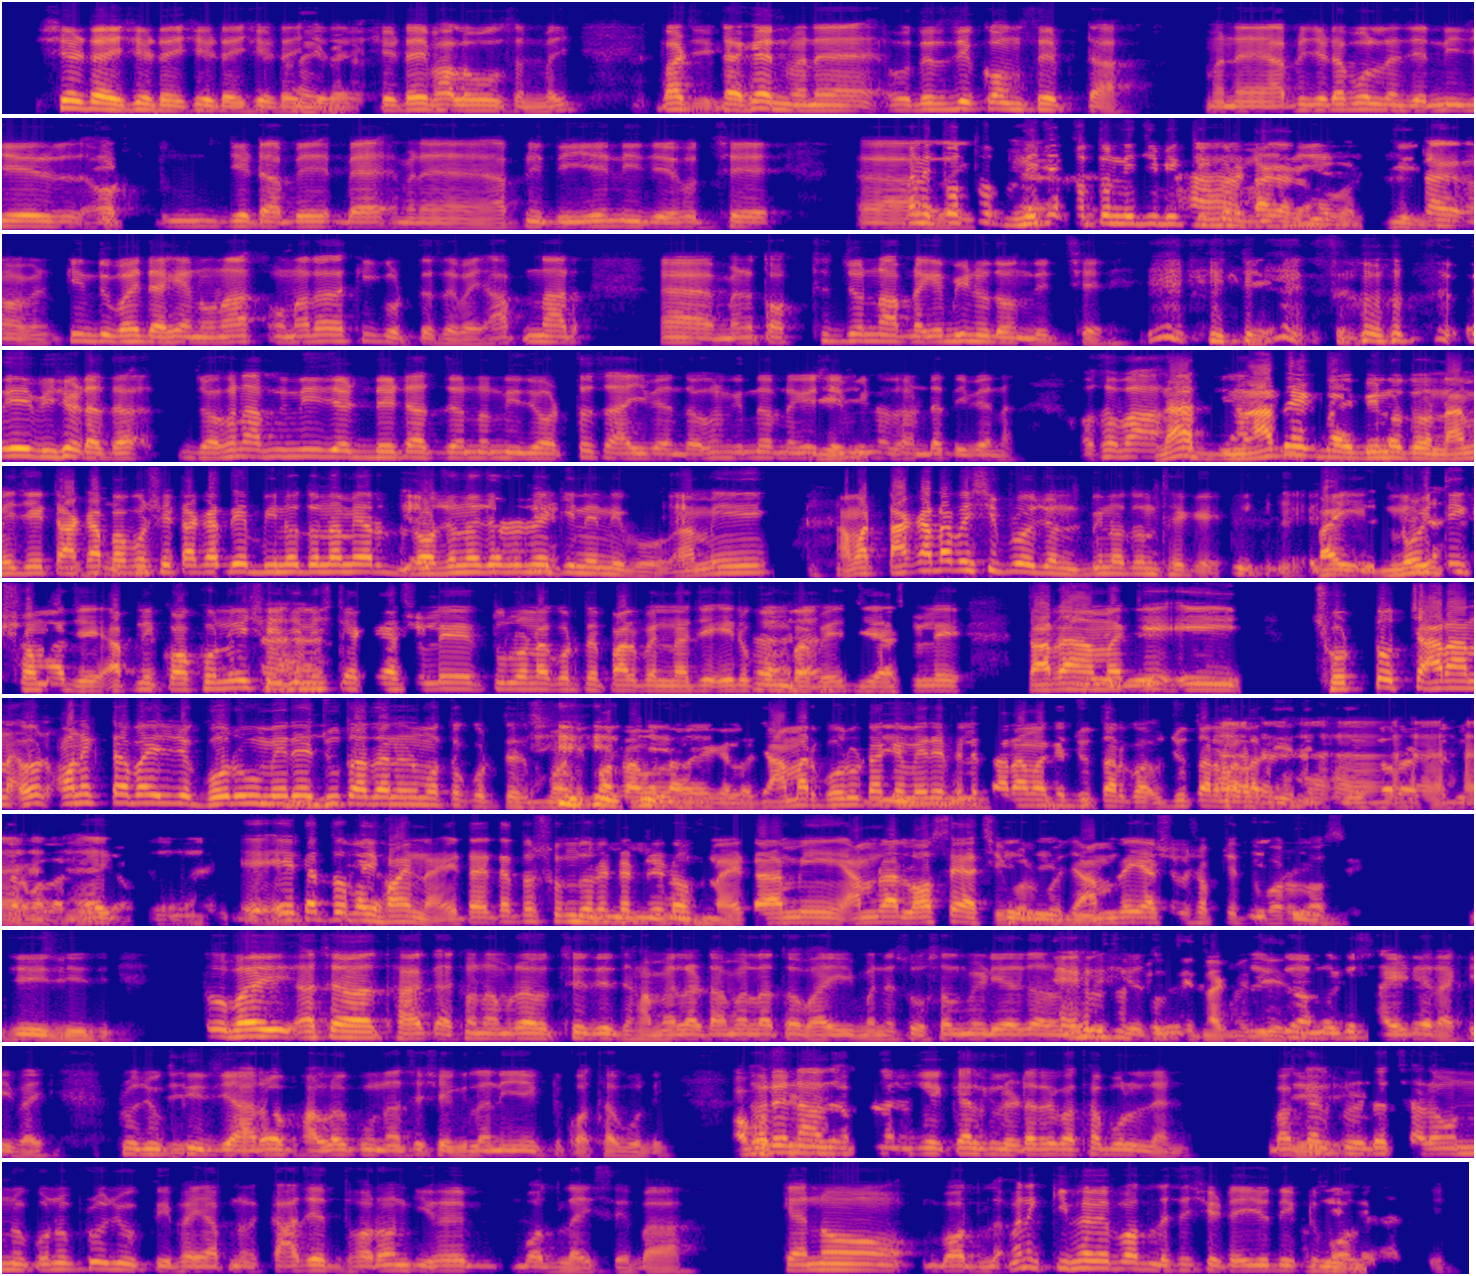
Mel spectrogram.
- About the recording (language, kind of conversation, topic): Bengali, unstructured, তুমি কীভাবে প্রযুক্তির সাহায্যে নিজের কাজ সহজ করো?
- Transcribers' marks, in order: static; distorted speech; giggle; laughing while speaking: "সো"; chuckle; laugh; "কথা" said as "কতা"; laughing while speaking: "জ্বী"; laughing while speaking: "এগুলো তো"; unintelligible speech; tapping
